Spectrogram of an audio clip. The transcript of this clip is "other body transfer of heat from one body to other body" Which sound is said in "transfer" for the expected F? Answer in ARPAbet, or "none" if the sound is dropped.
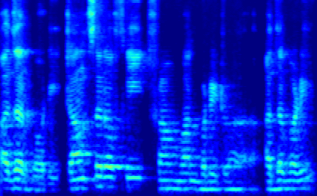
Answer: none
